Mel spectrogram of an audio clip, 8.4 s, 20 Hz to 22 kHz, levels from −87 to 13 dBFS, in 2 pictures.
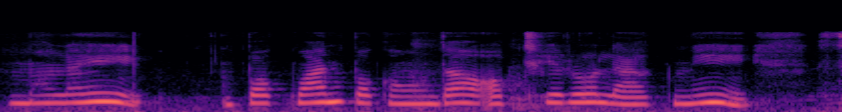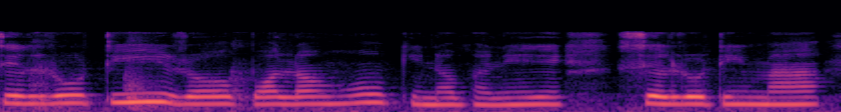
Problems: constant background noise, continuous background conversations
